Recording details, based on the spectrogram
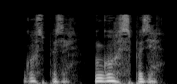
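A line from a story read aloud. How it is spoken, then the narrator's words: Mumbling. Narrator (Russian): Бормотал он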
